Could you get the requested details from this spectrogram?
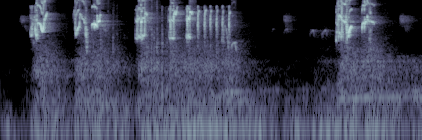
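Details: Lovebirds giving rapid, scratchy high-pitched chirps in quick clusters, including a fast stuttering run of about six notes near the middle, then a final pair of shrill squeaks after a short pause.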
